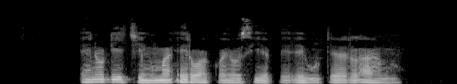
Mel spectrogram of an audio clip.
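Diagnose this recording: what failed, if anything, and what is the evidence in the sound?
The codec stage failed, and the sound is most consistent with AAC compression, likely at a low bitrate around 32 kbps. Throughout the speech, nothing survives above 9 kHz, so it sounds dull, and the damage is plainly audible: the encoder starved its frequency lines of bits, smearing and thinning the spectrum.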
